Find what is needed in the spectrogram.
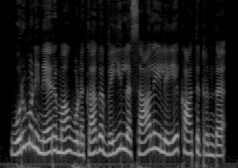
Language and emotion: Tamil, sad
